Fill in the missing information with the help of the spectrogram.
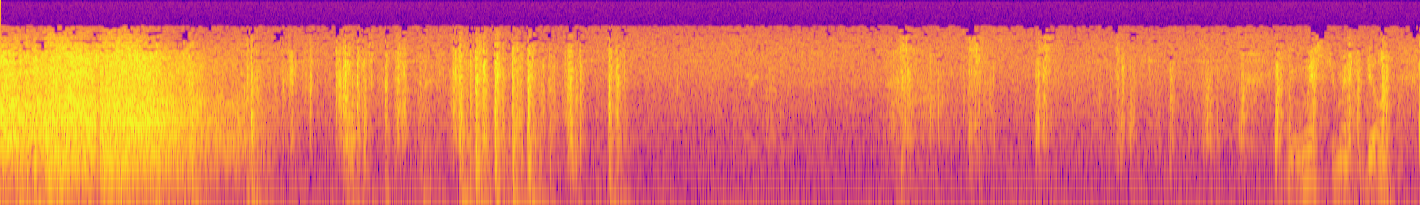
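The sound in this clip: Gunshots ring out in a radio drama shootout: a loud, rough burst opens, then a few sharp cracks follow in a quick cluster, with people talking around them.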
